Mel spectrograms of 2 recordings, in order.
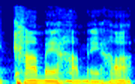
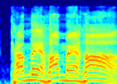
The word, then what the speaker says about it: Kamehameha: Kamehameha, I think, is the correct way of pronouncing that.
